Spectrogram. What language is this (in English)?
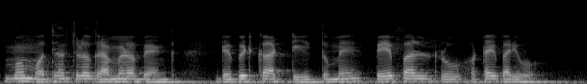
Odia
